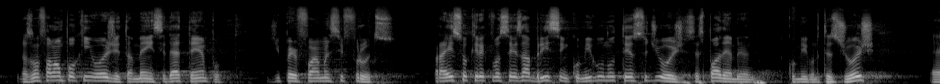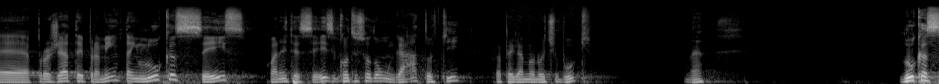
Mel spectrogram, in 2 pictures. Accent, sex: Brazilian, male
